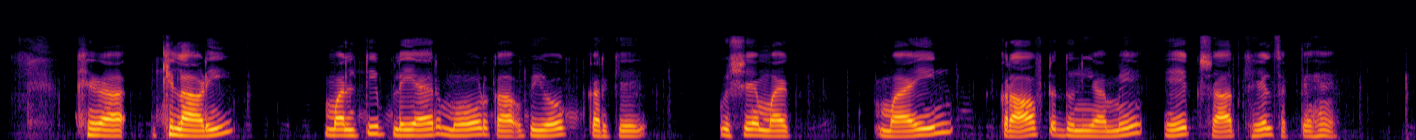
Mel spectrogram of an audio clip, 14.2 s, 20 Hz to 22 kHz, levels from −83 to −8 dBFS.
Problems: constant background noise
